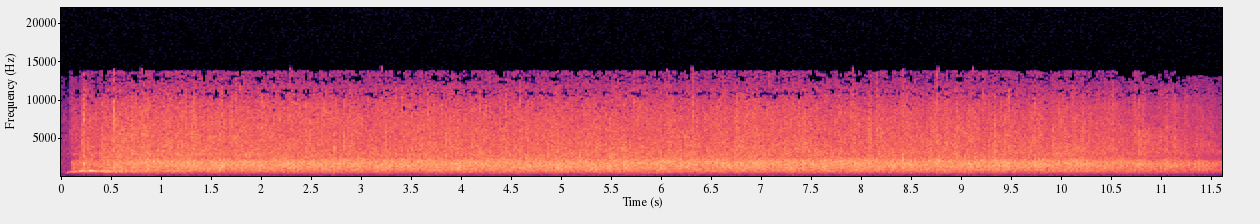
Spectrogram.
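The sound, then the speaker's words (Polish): Sustained applause from a large crowd at a master's graduation ceremony of the Warsaw School of Economics (Szkoła Główna Handlowa), a dense, steady roar of clapping that holds at an even loudness for about eleven seconds before easing slightly at the end, with no voices standing out. “Dlatego na samym wstępie chciałabym poprosić raz jeszcze o gromkie brawa dla nas wszystkich, dla waszych koleżanek i kolegów.”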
